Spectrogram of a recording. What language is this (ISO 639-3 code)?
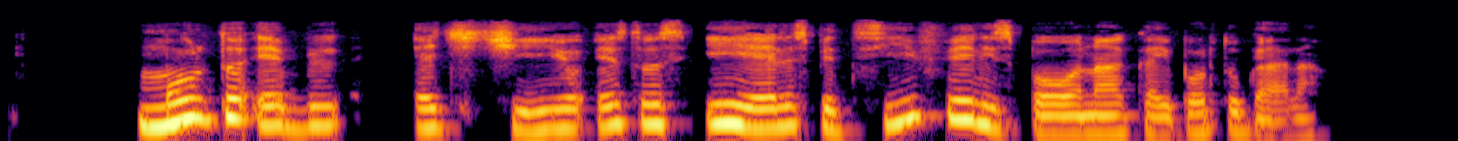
epo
